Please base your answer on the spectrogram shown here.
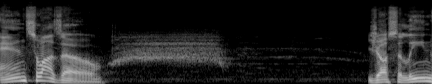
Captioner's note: cheering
